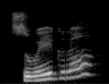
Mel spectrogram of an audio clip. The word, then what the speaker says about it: suegra: You were talking about you might have an overbearing, forgive my pronunciation, suegra. – Yes, very good.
